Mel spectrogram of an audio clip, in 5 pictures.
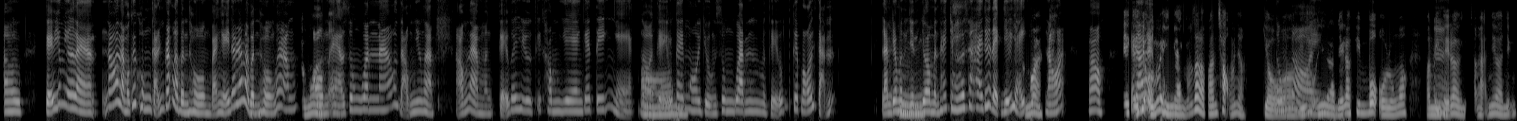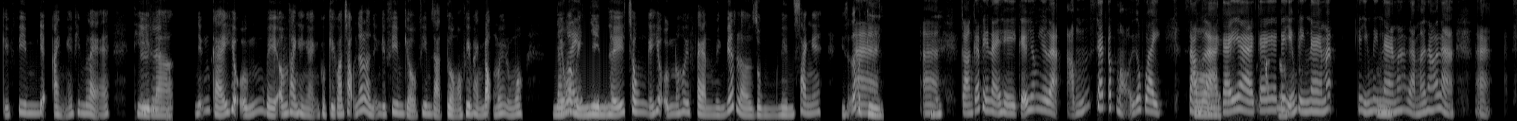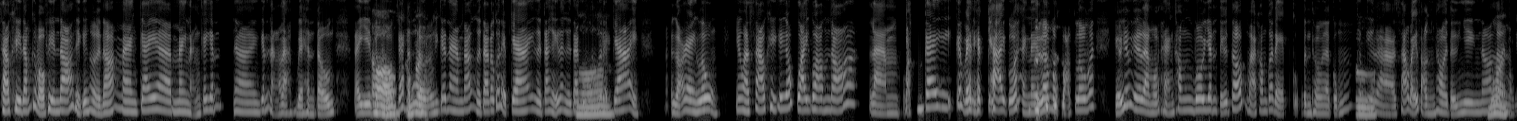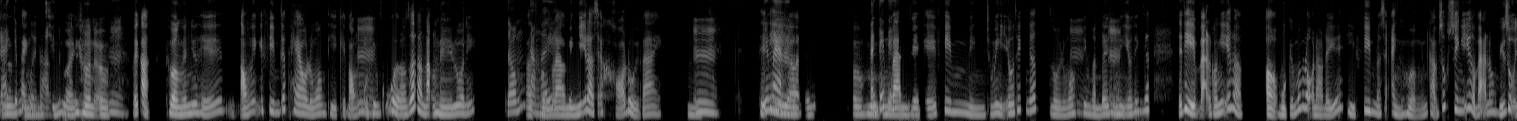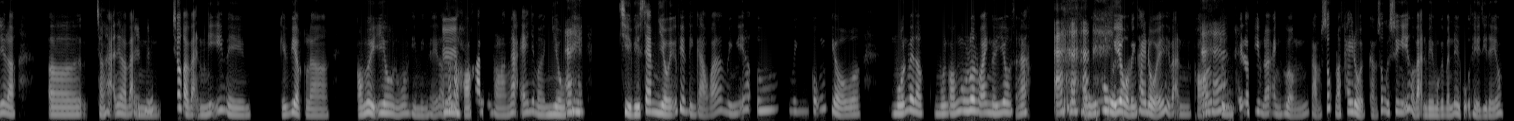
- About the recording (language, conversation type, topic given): Vietnamese, unstructured, Phim yêu thích của bạn là gì và vì sao bạn thích phim đó?
- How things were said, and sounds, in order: tapping; other background noise; in English: "setup"; laughing while speaking: "đẹp trai"; laugh; laughing while speaking: "luôn"; laugh; laugh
